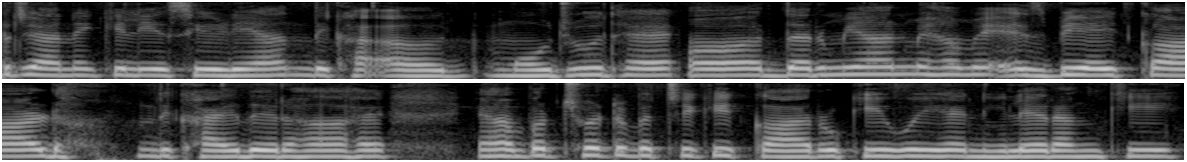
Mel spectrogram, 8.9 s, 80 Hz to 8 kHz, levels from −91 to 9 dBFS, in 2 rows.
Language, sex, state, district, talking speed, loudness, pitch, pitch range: Hindi, female, Maharashtra, Pune, 180 wpm, -23 LUFS, 235 Hz, 230-250 Hz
